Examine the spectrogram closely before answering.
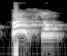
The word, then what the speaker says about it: passion: prononce passion parce qu'il y a deux S. Il y a deux Mais S. les Hidna et Souhna Goulou, passion.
